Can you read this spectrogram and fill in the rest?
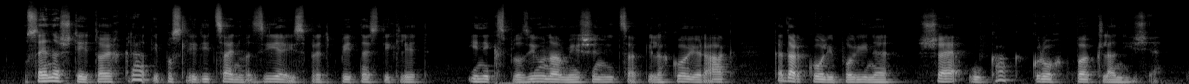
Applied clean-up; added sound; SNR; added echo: none; none; none; none.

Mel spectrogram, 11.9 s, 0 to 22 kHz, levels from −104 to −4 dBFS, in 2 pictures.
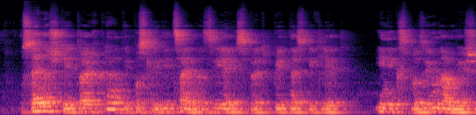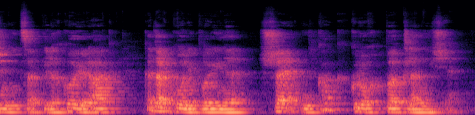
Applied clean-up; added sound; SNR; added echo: none; none; none; reverberation time 0.5 s.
